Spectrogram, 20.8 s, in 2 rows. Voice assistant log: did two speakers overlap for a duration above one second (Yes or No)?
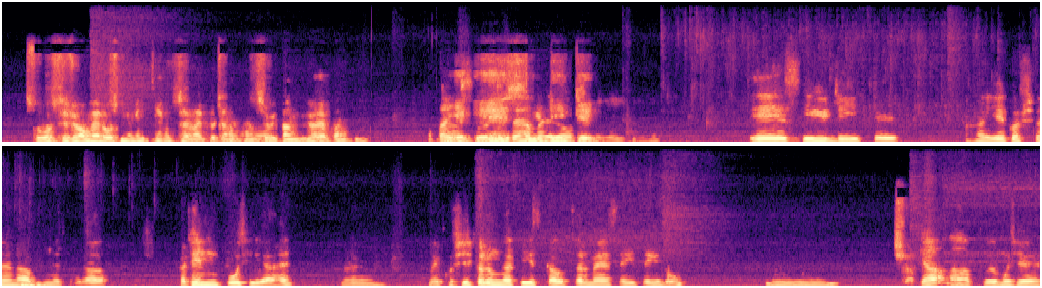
Yes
